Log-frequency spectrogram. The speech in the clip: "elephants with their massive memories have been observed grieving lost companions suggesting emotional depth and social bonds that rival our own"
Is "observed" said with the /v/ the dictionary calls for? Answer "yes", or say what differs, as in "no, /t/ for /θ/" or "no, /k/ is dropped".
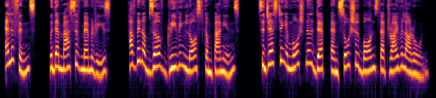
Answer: yes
